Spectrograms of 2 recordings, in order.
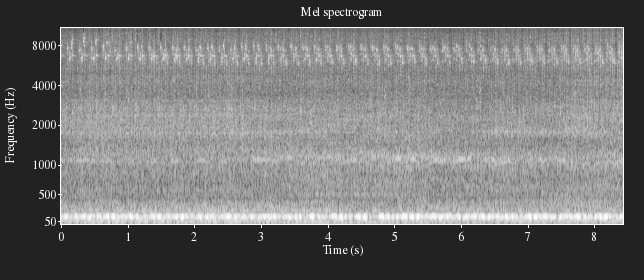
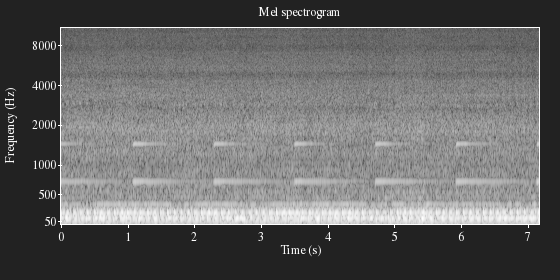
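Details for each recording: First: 1987 V8 after Promaxx heads and new rocker install, back from a road test: steady idle with faint rhythmic high chirp about three a second; valvetrain squeak, owner suspects pushrod rubbing a guide plate, not confirmed. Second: 1987 V8 after Promaxx cylinder heads and new rocker arms install, computer relearning after battery disconnect: deep even idle holding steady under a repeating chime, no miss or hunting; running smooth, normal idle.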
